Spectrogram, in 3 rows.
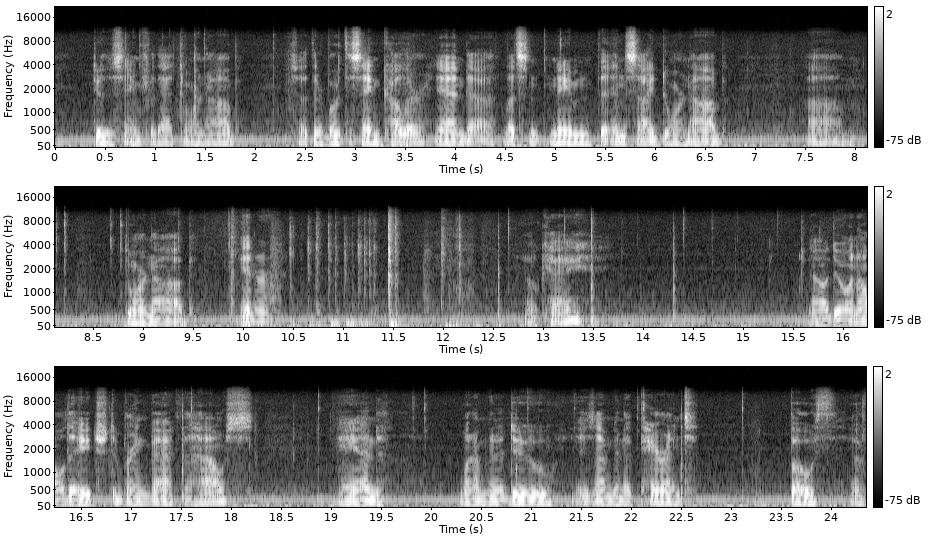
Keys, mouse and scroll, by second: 0.0 click, 1.7 middle click, 3.5 right click, 5.5 click, 8.5 click, 9.0 click, 13.0 middle click, 14.0-14.7 scroll down 3, 14.7 middle click, 16.7 alt+h, 17.2 scroll down 1, 18.0 middle click, 20.0 right click, 21.5 middle click, 22.5 right click, 23.0 middle click.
